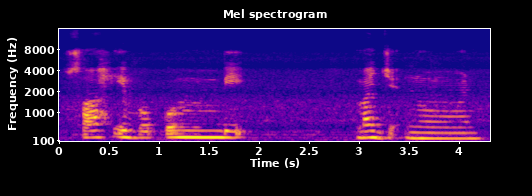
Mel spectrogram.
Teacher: qalqalah sughra karena ada huruf qalqalah yaitu jim di tengah-tengah kalimat, cara bacanya dipantulkan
